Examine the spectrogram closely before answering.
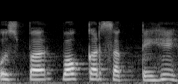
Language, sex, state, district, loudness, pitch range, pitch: Hindi, female, Uttar Pradesh, Budaun, -16 LUFS, 215-235 Hz, 235 Hz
